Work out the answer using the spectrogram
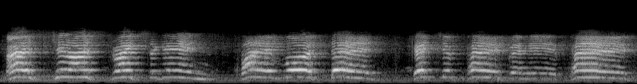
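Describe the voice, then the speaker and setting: An actor playing a street newspaper seller bawling out headlines in an old-time radio drama. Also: male voice, extremely high pitch, fairly even intonation, slow pace. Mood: excited, bawling. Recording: muffled echoing vintage radio recording.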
